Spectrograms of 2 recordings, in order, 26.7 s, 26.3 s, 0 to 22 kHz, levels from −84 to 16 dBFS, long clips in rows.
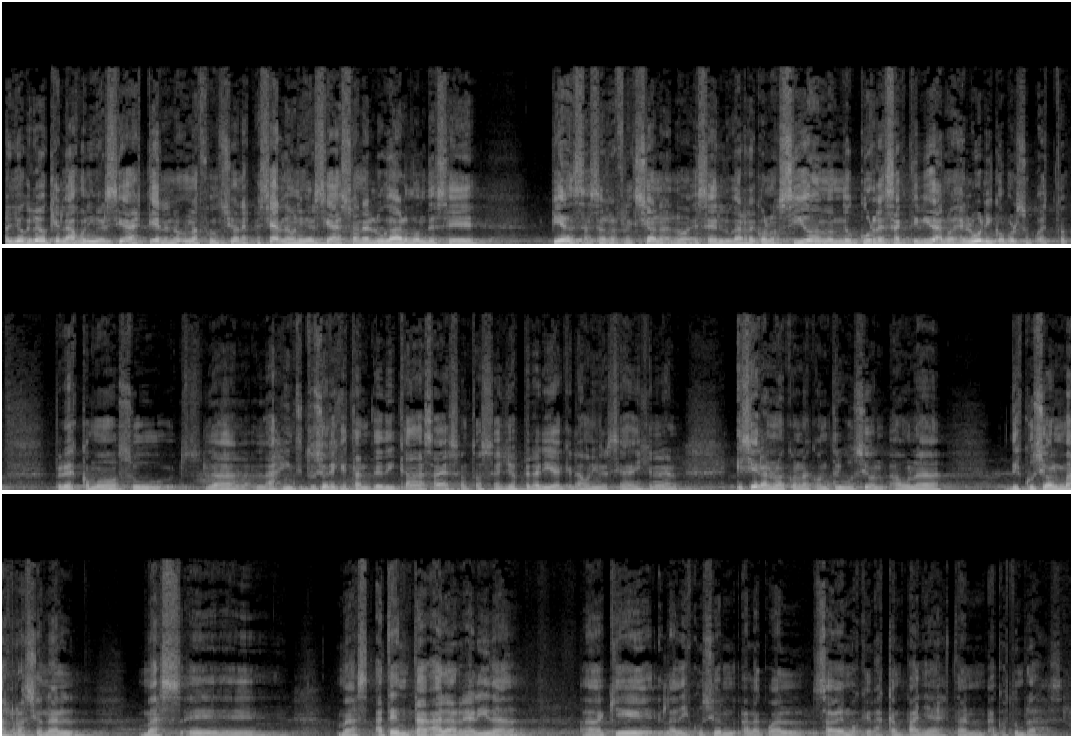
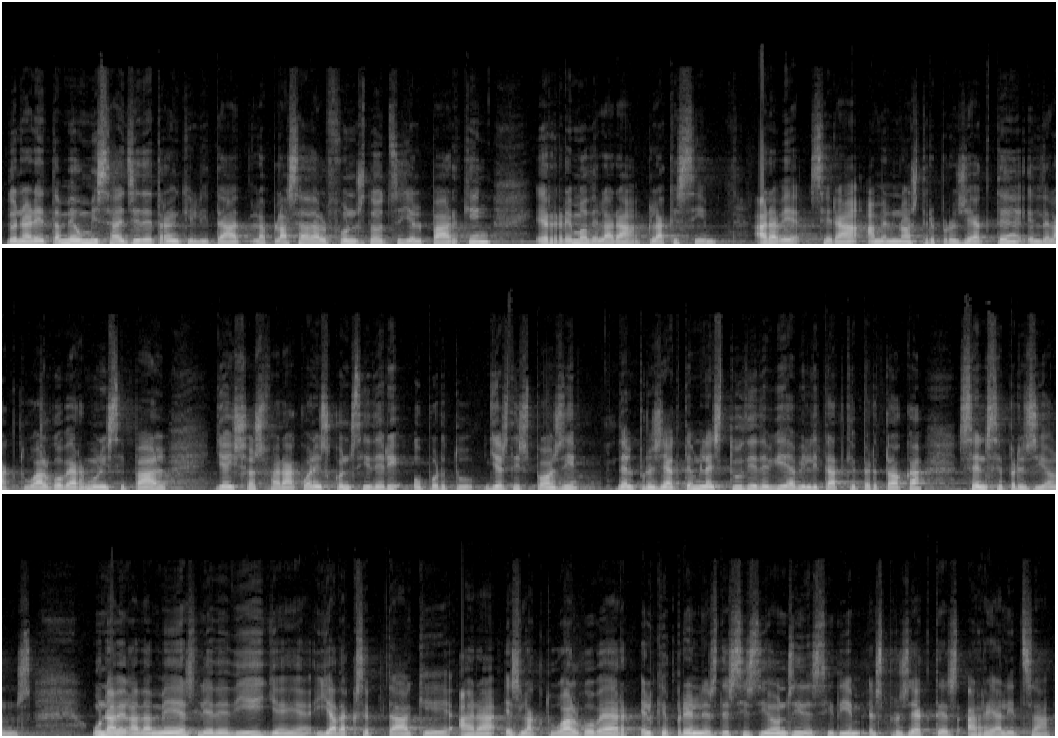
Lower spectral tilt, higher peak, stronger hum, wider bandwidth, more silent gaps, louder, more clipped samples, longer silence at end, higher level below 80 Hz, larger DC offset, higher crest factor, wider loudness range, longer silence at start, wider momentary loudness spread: about the same, -5.5 dB/octave vs -5.5 dB/octave; second, -4 dBFS vs 0 dBFS; neither; first, 16.5 kHz vs 13.5 kHz; neither; second, -22 LUFS vs -17 LUFS; neither; about the same, 0 s vs 0 s; about the same, -52 dBFS vs -50 dBFS; neither; about the same, 18 dB vs 18 dB; first, 5 LU vs 2 LU; about the same, 0 s vs 0.05 s; first, 13 LU vs 7 LU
